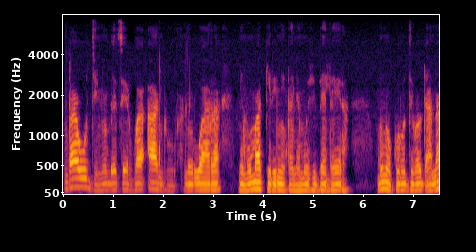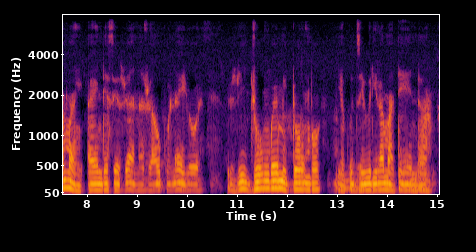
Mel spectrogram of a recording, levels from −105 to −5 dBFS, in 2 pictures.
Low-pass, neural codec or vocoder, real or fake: 7.2 kHz; vocoder, 24 kHz, 100 mel bands, Vocos; fake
